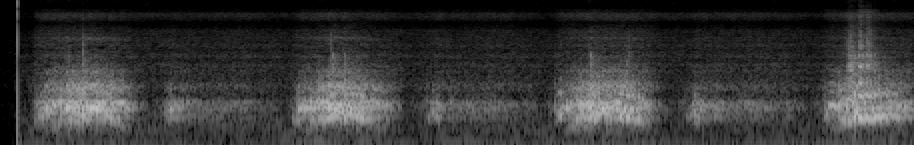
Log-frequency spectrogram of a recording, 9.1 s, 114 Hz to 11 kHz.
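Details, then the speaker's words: Inspiratory stridor: loud harsh crowing on each inhalation, quieter exhalations, about 23 breaths a minute; signals laryngeal or tracheal obstruction, audible even without a stethoscope, mainly over the neck and upper chest. "Já o estidô é um sinal de alerta. Ele indica obstrução da larinja ou da traqueia. é predominantemente inspiratório e pode ser ouvido até sem estetoscópio, principalmente no pescoço e na parte superior do tórax."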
